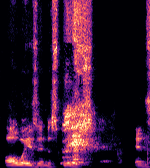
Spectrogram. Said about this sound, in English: Bless your child. Bless you. Good Lord. Get that woman some Allegra. He said, get that woman some Allegra.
